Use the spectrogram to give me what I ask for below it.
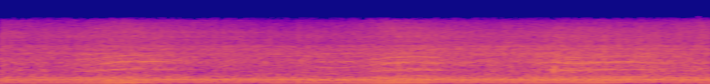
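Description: A covered truck drives slowly out of a courtyard through its gates on a foggy night, its engine a faint, steady low rumble that swells slightly now and then.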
